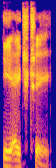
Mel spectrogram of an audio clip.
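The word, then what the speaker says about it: את: Et is pronounced ehg.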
